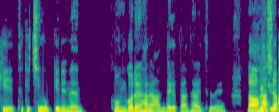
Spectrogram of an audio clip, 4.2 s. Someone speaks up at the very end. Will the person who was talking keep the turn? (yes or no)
yes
